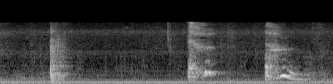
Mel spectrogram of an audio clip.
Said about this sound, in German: Der doofe Husten.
